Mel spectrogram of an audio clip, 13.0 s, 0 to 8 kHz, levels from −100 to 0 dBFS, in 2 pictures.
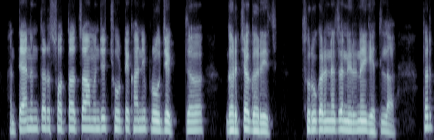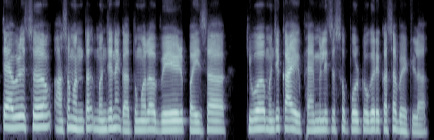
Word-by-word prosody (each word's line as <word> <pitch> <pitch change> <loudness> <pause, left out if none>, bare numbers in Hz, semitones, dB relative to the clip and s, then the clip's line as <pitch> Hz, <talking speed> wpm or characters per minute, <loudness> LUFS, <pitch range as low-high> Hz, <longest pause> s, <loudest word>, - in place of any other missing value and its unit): आणि 130 - -7
त्यानंतर 165 +2 +1
स्वतःचा 165 0 0
म्हणजे 165 +1 -1
छोटेखानी 165 0 -2
प्रोजेक्ट 150 -2 0 0.2
जर 145 0 0 0.4
घरच्या 145 +3 +3
घरीच 130 -4 +1 0.4
सुरू 150 -1 +1
करण्याचा 155 0 +1
निर्णय 145 0 +2
घेतला. 125 -2 -4 0.5
तर 190 0 -1
त्यावेळेस 195 0 +3
अ, 195 0 +6 0.3
असं 155 +5 -3
म्हणता 170 +1 0
म्हणजे 165 +1 0
नाही 185 -2 -1
का 140 -1 0
तुम्हाला 150 +1 +1
वेळ, 150 +2 +4
पैसा 145 +2 +1 0.4
किंवा 165 +1 +3
म्हणजे 160 +1 -2
काय 165 -4 +5
फॅमिलीचा 155 +1 -2
सपोर्ट 150 0 -3
वगैरे 155 +1 +1
कसा 150 +2 -1
भेटला? 120 -4 -5
155 Hz, 145 wpm, -24 LUFS, 145-165 Hz, 0.5 s, अ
